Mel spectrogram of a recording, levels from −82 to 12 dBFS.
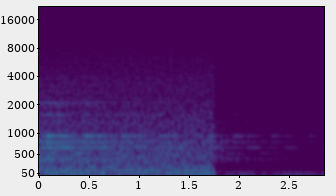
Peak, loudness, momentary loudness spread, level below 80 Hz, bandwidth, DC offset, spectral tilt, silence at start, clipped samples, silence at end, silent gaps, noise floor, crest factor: -36 dBFS; -52 LUFS; 9 LU; -60 dBFS; 15.5 kHz; under 0.1%; -5 dB/octave; 0 s; under 0.1%; 0 s; none; -73 dBFS; 16 dB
